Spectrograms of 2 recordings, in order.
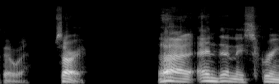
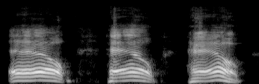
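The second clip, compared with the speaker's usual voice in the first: loud, higher mock cries of help; 8 semitones higher, 10 dB louder, much slower than usual. Streamer imitates the driver crying out, loud hammed-up help. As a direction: yell it like a hammed-up victim. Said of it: "cries of".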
